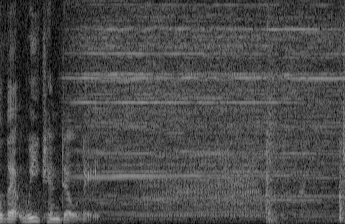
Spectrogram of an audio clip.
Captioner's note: engine buzzing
